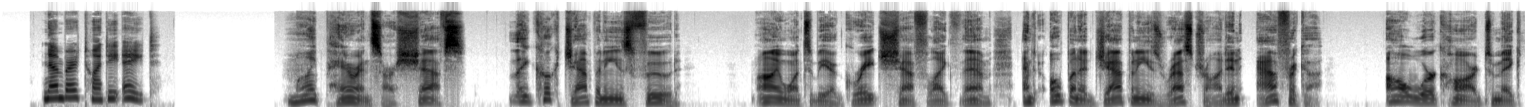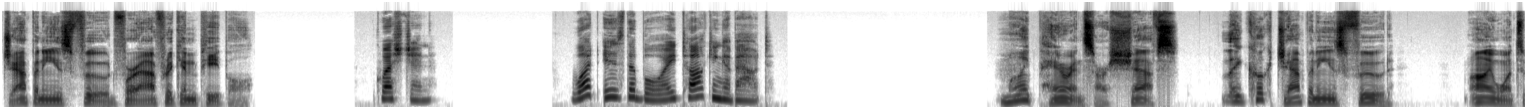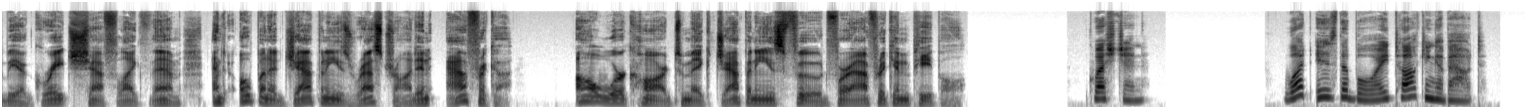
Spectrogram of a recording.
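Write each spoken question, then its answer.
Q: What is the boy talking about?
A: His dream of becoming a chef and opening a Japanese restaurant in Africa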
